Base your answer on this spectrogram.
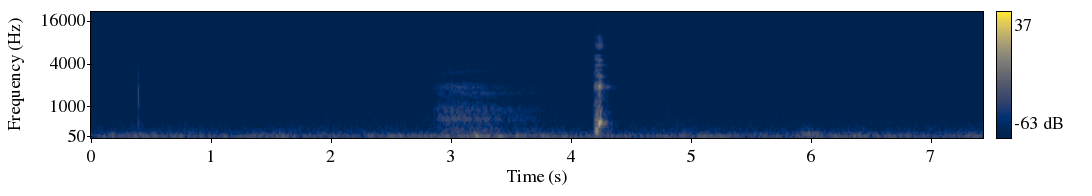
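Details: Hiccups lasting hours and worsening: one sharp, abrupt hiccup in a quiet room, preceded by a soft breath; hiccups.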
